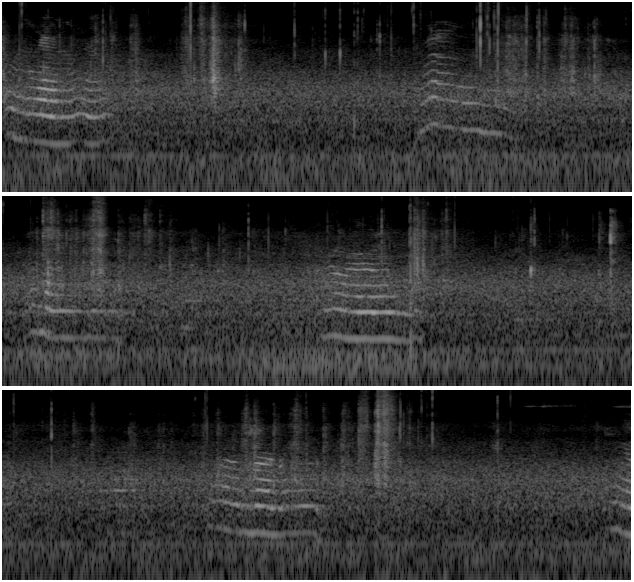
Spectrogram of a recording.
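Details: Hungry kitten mewing while eating: short high mews with rising-falling harmonics, repeated roughly every one to two seconds, with light clicks and chewing noises in between.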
